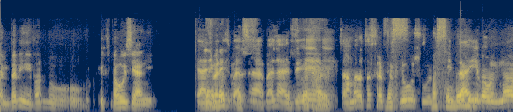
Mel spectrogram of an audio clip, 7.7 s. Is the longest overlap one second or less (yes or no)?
no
